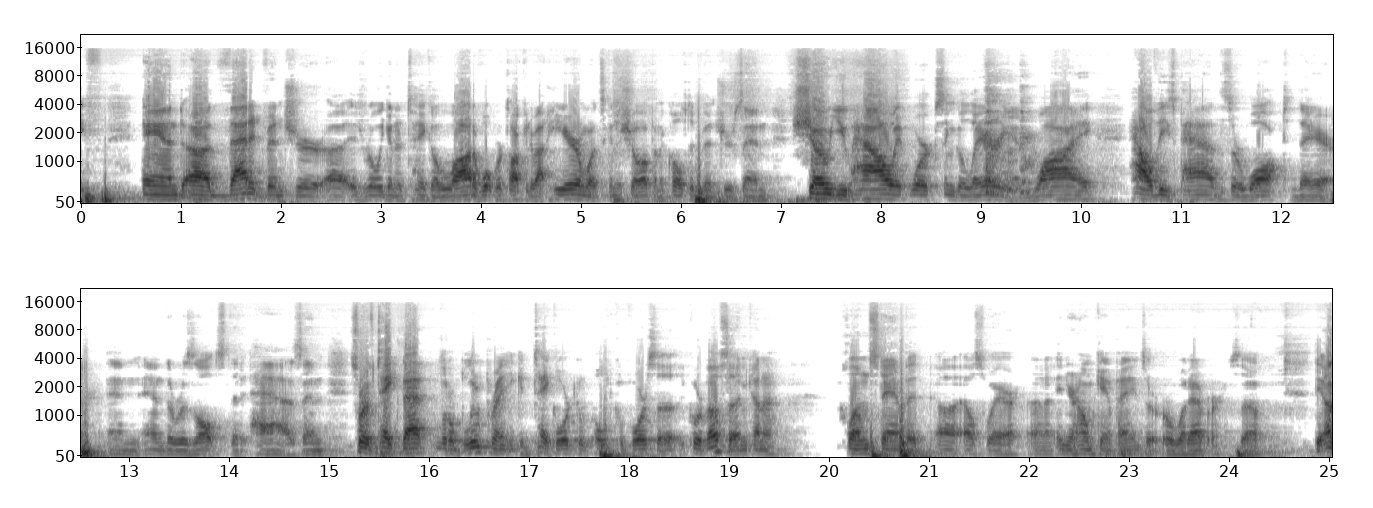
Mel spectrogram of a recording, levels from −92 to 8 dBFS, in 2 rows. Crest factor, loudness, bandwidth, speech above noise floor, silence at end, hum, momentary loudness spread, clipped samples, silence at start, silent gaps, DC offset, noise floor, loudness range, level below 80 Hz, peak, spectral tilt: 16 dB; -19 LUFS; 15.5 kHz; 42 dB; 0 s; none; 14 LU; under 0.1%; 0 s; none; under 0.1%; -61 dBFS; 5 LU; -30 dBFS; -4 dBFS; -6.5 dB/octave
